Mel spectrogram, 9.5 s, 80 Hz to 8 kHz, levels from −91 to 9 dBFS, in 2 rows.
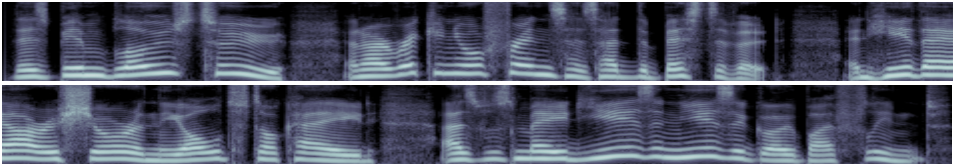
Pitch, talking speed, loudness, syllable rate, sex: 215 Hz, 210 wpm, -17 LUFS, 5.0 syllables/s, female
